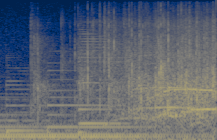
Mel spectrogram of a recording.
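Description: Acoustic guitar's final chord ringing out at the end of a song, with a last strum about half a second in. Audience applause starts right after and builds toward the end.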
